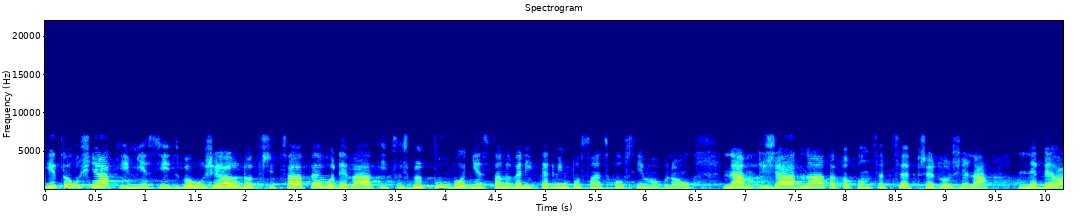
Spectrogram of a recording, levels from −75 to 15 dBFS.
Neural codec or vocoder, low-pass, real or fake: codec, 16 kHz, 8 kbps, FreqCodec, smaller model; 7.2 kHz; fake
